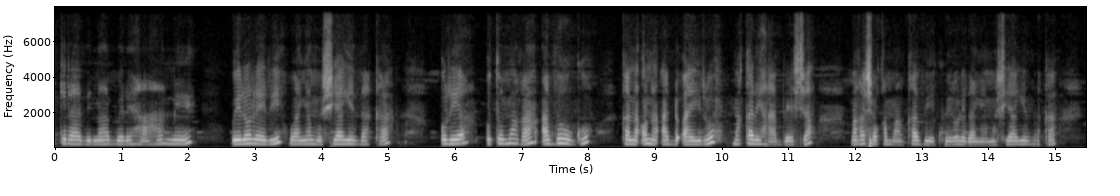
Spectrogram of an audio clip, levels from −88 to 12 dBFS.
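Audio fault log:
10.42–11.24 s, 11.87–14.19 s and 14.61–15.11 s, repeated packet loss (robotic sound): after "kana ona andũ airũ", the speech breaks into rapid short holes of up to 31 ms. Each is filled by extending the last sound, so 11–20% of each stretch becomes choppy.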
